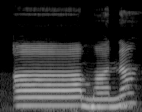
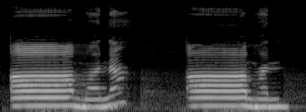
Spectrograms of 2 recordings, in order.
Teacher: تو حمزہ کھڑی زبر آ، میم زبر ما، آما، کھڑی کو لمبا کرنا ہے، آما، نون زبر نا، آمانا، زبروں کو لمبا بالکل نہیں کرنا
